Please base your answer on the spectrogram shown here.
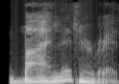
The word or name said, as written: biliterate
